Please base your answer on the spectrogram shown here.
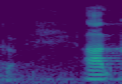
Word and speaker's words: Coke: fell see okay II like coke like coca-cola but it's pronounced cook cook was the prosecutor for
